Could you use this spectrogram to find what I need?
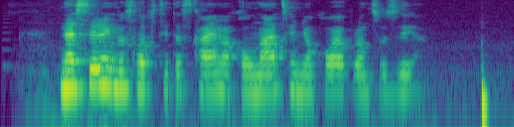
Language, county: Lithuanian, Marijampolė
